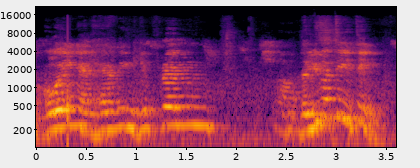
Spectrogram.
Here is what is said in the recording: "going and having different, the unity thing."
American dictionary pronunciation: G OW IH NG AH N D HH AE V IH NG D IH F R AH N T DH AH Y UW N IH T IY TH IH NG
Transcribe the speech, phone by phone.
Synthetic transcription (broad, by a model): G OW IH NG AH N D HH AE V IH NG D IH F R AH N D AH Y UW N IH S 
